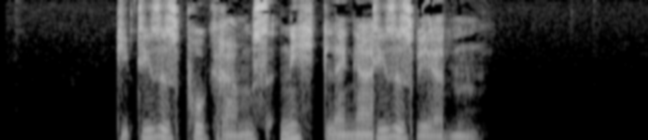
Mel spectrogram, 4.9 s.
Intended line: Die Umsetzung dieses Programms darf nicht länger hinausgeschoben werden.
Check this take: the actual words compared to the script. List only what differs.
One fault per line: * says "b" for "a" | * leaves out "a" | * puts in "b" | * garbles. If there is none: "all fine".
* leaves out "Umsetzung"
* leaves out "darf"
* says "dieses" for "hinausgeschoben"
